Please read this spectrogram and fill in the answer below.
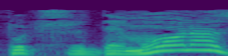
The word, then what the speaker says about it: Puigdemont: Svaki navijač sa tri razreda osnovne zna da se bivši katalonski fudbaler Puyol zove Carles, ali zato puć, puć, puć, puć demona zovemo i Carlos i Carles. – Katalonski lider zove se Carles Puć demon, što je najpribližnije pravilima katalonskog izgovora, a u jezičko raspetljavanje krećemo od imena.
